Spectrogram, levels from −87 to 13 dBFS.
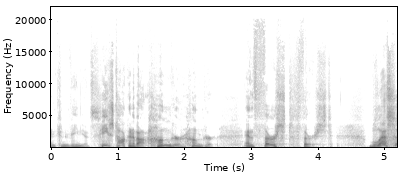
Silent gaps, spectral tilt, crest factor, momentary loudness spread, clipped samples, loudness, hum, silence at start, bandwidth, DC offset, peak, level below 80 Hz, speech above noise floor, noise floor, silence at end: none; -4.5 dB/octave; 24 dB; 20 LU; under 0.1%; -41 LUFS; none; 0 s; over 20 kHz; under 0.1%; -18 dBFS; -84 dBFS; 19 dB; -60 dBFS; 0 s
